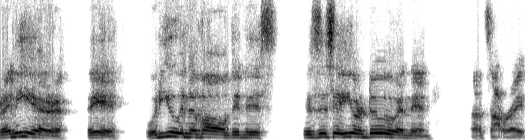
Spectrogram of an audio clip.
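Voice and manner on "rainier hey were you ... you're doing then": bad, laid-on Italian accent. Recounting a game scene, voicing Volo questioning Rainier, in Volo's bad Italian accent. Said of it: "the bad Italian accent I was doing for Volo".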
